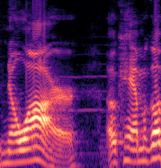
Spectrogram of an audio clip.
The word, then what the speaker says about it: Noir: Noir? Nowhere? Nowhere? Nowhere? I know how to say it. I'm not tripping. I know how to say it. Noir.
